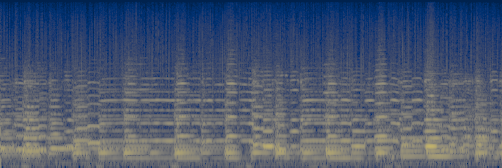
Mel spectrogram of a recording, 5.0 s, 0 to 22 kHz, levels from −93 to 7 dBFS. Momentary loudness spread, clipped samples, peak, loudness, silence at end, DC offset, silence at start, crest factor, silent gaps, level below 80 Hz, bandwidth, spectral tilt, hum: 5 LU; under 0.1%; -14 dBFS; -28 LUFS; 0 s; under 0.1%; 0 s; 16 dB; none; -58 dBFS; over 20 kHz; -5 dB/octave; none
